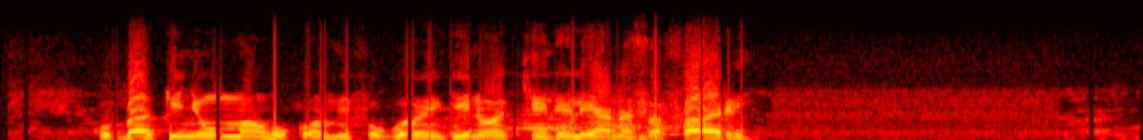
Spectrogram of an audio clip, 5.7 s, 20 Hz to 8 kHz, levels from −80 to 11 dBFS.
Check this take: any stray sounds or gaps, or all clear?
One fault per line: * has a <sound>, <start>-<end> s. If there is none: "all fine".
all fine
